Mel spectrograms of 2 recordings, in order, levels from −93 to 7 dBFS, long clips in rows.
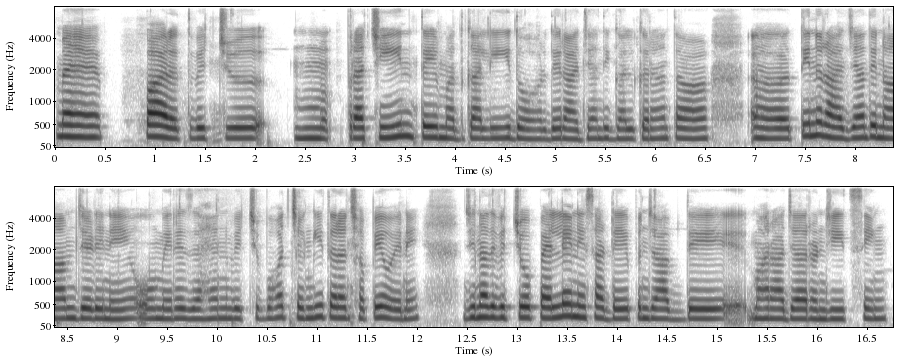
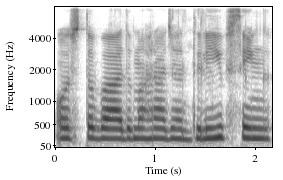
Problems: none marked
